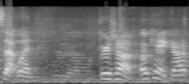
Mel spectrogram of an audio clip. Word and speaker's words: Rajab: I can't pronounce that one. Rajab.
